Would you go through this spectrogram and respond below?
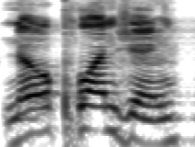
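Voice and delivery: normal talking voice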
